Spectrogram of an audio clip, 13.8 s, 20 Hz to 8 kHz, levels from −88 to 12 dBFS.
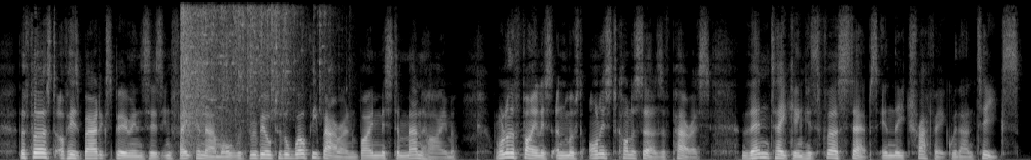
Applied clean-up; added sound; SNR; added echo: none; Shatter; 14 dB; none.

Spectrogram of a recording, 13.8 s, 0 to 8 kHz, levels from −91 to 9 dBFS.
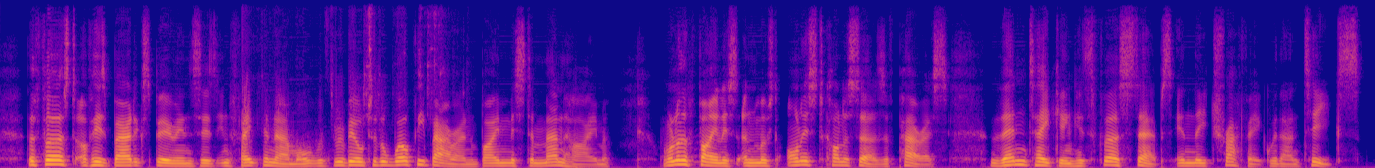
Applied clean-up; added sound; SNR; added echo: neural separator model SepFormer DNS4.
